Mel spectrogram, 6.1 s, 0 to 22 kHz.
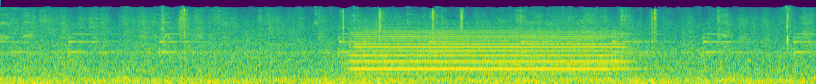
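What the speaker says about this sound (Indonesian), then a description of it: "Horn sequencer lebih panjang." A BNSF ES44CA locomotive horn in Train Sim World 3 sounds one sustained, chord-like blast of a few seconds over a constant loud rumble of the moving train.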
